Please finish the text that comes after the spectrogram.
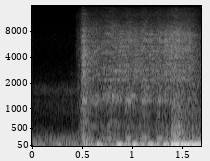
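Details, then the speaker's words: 2002 Saab 9-3 after replacing a tired, slow starter motor, which was worse when hot: short, brisk crank that catches almost at once and settles into a steady idle; normal cranking and start. "oh wow that sounds really really good that sounded amazing"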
